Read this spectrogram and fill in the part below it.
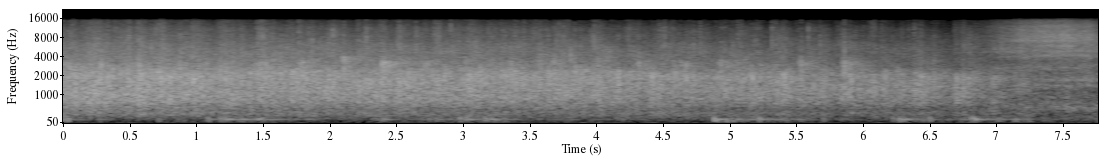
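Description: A church congregation claps in welcome for missionary Kim Sung-joon at a Korean worship service, sustained broad applause throughout that thins and fades toward the end.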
